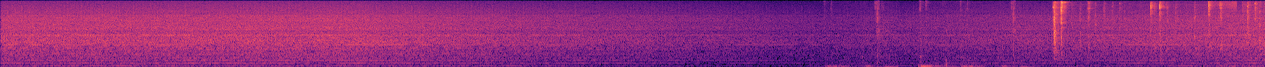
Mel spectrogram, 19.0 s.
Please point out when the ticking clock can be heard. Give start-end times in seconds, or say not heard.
not heard.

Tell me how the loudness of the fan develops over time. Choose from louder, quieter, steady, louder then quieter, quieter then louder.
quieter then louder.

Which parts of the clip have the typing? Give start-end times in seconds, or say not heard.
12.2-18.9.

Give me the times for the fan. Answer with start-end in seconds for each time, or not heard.
0.0-18.9.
